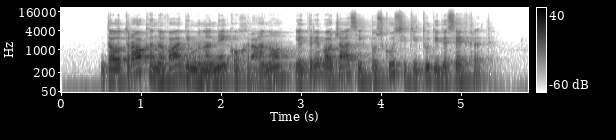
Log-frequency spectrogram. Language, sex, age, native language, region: Slovenian, male, 30-49, Slovenian, Savinja region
